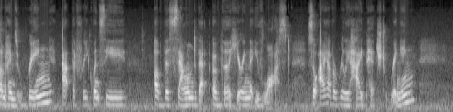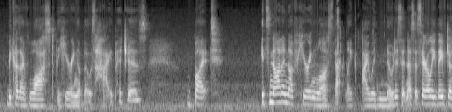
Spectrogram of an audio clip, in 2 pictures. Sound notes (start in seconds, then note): none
